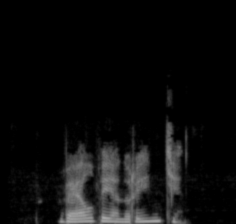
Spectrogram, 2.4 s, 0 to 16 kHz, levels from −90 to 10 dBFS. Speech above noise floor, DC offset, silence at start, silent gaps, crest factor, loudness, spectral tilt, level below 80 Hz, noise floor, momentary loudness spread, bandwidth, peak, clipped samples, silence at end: 39 dB; under 0.1%; 0.6 s; none; 18 dB; -28 LUFS; -5.5 dB/octave; -66 dBFS; -66 dBFS; 8 LU; 7.6 kHz; -12 dBFS; under 0.1%; 0.55 s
